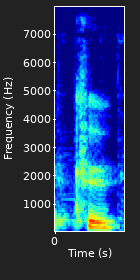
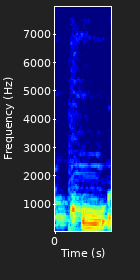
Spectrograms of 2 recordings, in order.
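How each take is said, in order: First: The vowel is a fronted, rounded u sound. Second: The vowel is a plain back u sound. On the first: The speaker calls it right. "Esse U é um pouquinho diferente" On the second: The speaker calls it wrong. "Ele não é só cu"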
